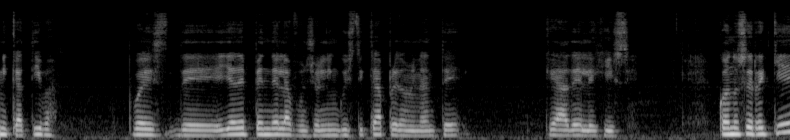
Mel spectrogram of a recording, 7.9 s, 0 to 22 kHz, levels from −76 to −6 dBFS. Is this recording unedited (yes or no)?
yes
